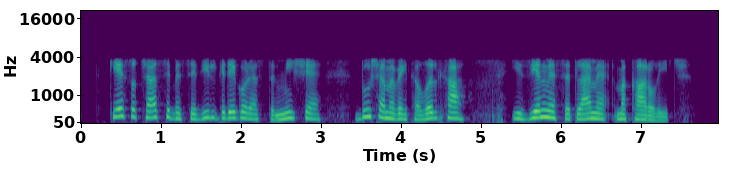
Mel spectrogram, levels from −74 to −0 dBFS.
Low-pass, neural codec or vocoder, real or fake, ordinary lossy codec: 3.6 kHz; codec, 24 kHz, 0.9 kbps, WavTokenizer, medium speech release version 1; fake; Opus, 64 kbps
